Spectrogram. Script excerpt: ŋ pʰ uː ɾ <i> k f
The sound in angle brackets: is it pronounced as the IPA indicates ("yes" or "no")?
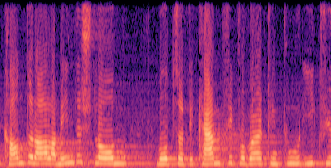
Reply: no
